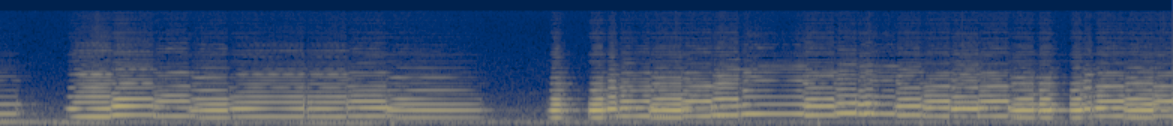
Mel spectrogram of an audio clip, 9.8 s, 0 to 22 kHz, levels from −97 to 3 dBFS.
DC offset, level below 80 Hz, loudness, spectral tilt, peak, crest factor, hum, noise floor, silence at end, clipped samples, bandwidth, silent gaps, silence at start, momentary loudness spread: under 0.1%; -60 dBFS; -34 LUFS; -7 dB/octave; -20 dBFS; 14 dB; none; -55 dBFS; 0 s; under 0.1%; 16 kHz; none; 0 s; 8 LU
